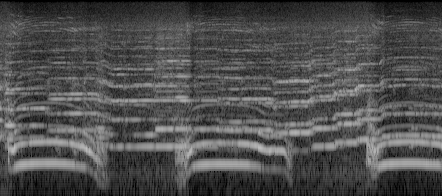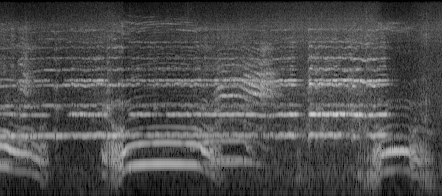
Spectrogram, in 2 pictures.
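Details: A male corgi, watching a video of himself, howls along to violin music in long, arching, sliding wails.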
